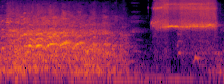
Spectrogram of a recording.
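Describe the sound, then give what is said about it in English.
Laughter and chatter fill the first few seconds, then a quiet pause, followed by one loud, shrill blast of a rape whistle held steadily for about a second and a half. “I just put one on my rape whistle.”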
